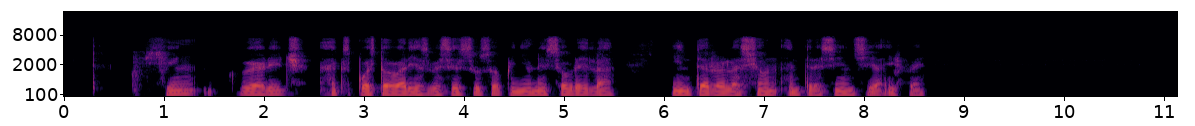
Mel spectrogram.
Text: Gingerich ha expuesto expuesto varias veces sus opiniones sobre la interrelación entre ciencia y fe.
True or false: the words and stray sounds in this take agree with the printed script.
false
